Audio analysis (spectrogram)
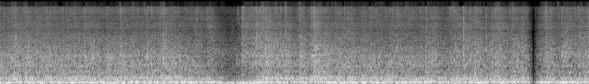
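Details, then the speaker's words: Freshly built low-buck 454 big-block from a stock short-block with a thumper flat-tappet cam, broken in earlier that day. Loud, deep, choppy loping rumble with brief throttle blips. Normal big-cam idle, running strong. "so there she is guys Milo Bach 454 she runs awesome"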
